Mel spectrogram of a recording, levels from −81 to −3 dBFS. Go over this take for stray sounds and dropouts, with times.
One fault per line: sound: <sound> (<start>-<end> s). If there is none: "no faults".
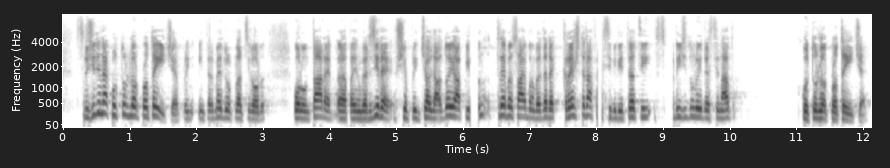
sound: dropout (6.1-6.2 s)
sound: dropout (8.0-8.1 s)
